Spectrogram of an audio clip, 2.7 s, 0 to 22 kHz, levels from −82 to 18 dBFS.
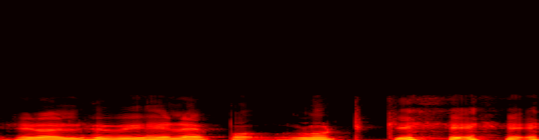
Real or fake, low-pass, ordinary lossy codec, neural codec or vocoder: real; 7.2 kHz; none; none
